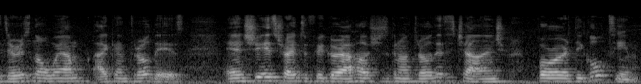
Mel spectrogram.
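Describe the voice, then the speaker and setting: A man with a Spanish accent at a fairly high pitch, moderate pace and fairly even intonation, with audible room echo and noticeable background noise. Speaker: YouTuber, TV show recapper. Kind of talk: casual TV recap vlog. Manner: hesitant, many fillers.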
